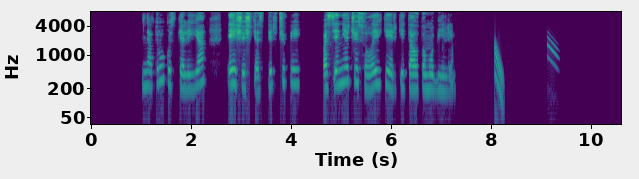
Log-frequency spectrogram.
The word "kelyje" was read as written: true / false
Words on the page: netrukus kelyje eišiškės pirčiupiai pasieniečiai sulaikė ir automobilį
true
